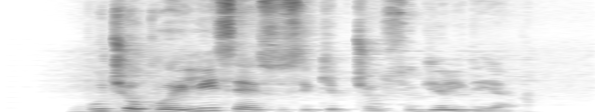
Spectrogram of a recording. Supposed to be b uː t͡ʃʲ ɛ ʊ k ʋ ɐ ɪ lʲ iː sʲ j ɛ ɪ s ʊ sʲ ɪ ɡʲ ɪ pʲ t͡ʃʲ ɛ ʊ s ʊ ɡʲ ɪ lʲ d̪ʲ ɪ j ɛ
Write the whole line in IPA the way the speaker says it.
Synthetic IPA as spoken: b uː t͡ʃʲ ɛ ʊ k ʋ ɐ ɪ lʲ iː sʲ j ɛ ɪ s ʊ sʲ ɪ kʲ ɪ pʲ t͡ʃʲ ɛ ʊ s ʊ ɡʲ ɪ lʲ d̪ʲ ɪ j ɛ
